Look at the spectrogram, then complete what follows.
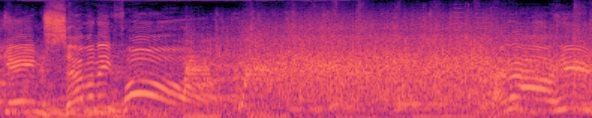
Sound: applauding

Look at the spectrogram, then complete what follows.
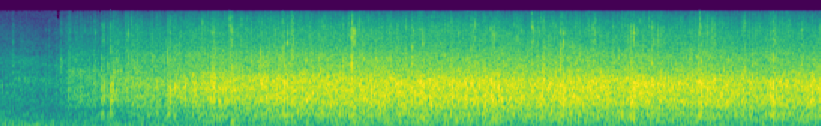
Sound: applause

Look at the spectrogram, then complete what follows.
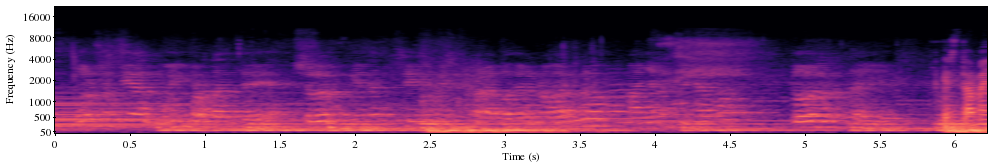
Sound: people chattering

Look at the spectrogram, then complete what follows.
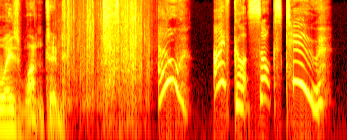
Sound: tearing

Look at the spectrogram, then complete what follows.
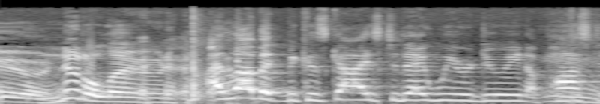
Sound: laugh

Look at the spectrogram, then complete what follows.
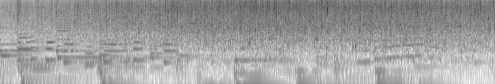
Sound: sound of a stream

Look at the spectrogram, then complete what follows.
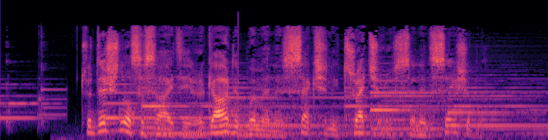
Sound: man's voice, off

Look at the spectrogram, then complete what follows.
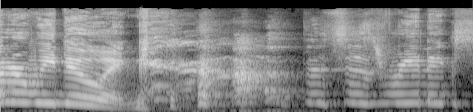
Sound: laughs

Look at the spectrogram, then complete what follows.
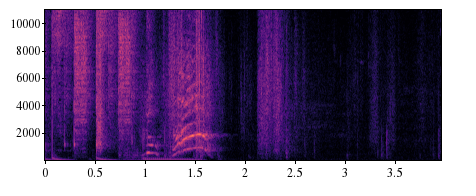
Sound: Suzy screams

